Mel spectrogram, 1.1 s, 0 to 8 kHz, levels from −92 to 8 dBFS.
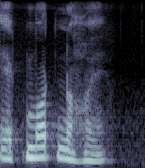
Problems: none marked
